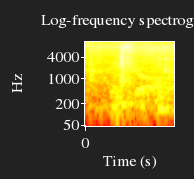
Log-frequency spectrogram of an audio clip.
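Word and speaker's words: Hajjar: Shane Hagar.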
